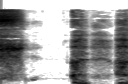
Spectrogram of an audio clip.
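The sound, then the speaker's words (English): A voice imitates a man breathing really heavily and then taking a drag off an inhaler: three loud, raspy breaths, the first trailing off, then a short pause before two sharper gasping puffs in quick succession. No words are spoken. “And he starts breathing really heavy, and he reaches into his pocket and pulls out a inhaler and takes a drag off it.”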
